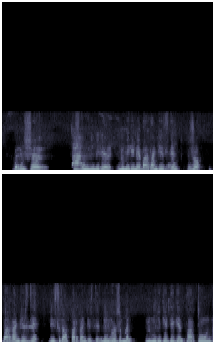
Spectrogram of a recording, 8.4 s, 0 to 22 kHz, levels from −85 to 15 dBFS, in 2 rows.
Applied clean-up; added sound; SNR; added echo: neural mask model Resemble Enhance denoiser.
